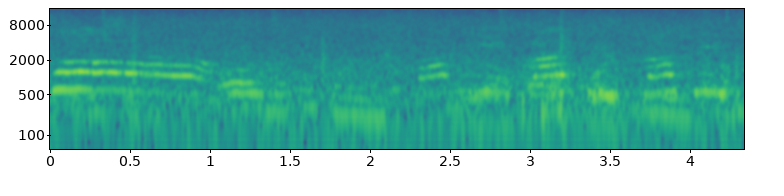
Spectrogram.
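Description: A child's voice calling out in one long high note that falls away at the end, followed by several short high voices chattering.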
